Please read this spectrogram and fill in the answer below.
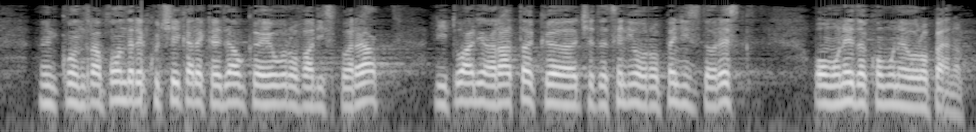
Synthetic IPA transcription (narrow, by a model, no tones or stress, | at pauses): ɨŋko̞nt̪ɾapond̪e̞ɾe̞kut͡ʃe̞jkaɾe̞kɾed̪eawkəe̞uɾo̞vad̪ispəɾea | lit̪uaniaːɾat̪əkət͡ʃe̞t̪ət̪se̞nieuɾo̞pe̞nʲsd̪o̞ɾe̞sk | o̞mo̞ne̞d̪əko̞munəeuɾo̞peanə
